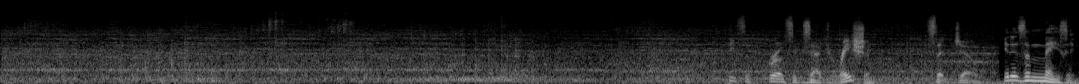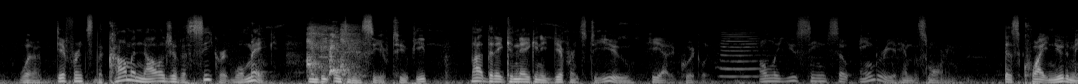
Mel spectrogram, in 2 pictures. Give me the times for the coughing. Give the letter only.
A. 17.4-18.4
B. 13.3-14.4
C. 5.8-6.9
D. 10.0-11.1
B.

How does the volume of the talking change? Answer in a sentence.
The volume of the talking goes down.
